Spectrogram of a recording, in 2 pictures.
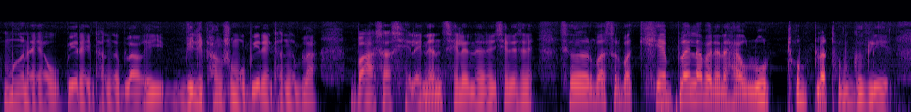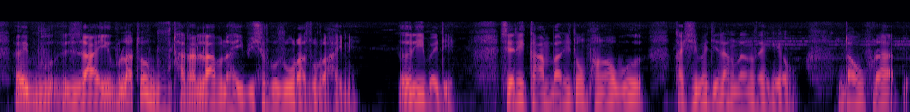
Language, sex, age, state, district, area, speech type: Bodo, male, 45-60, Assam, Baksa, rural, spontaneous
